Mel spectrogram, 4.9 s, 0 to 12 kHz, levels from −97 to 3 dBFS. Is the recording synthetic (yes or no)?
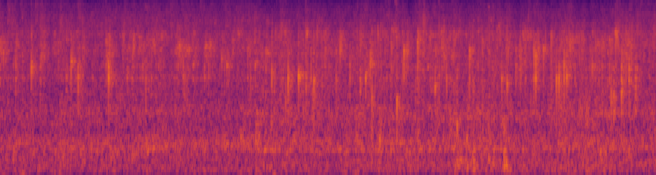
no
